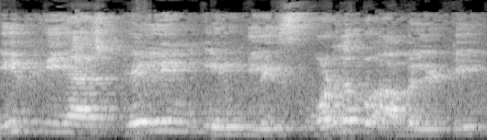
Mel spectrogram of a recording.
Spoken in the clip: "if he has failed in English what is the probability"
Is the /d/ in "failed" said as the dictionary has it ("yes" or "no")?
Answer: no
